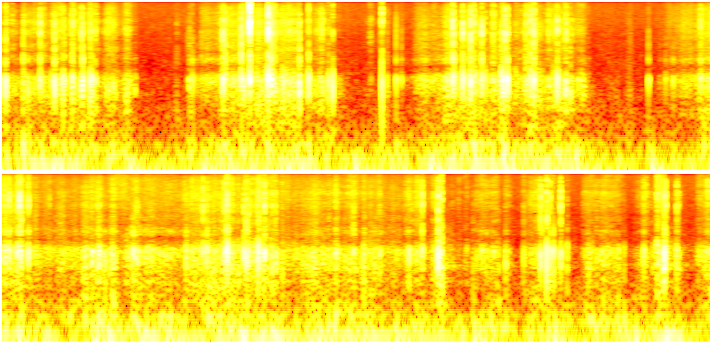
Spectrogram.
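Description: Long dark nails scratch the scale-pattern cardboard cover of a spiral-bound notebook, which is tilted toward the end. Quiet, dry, crunchy scratching strokes repeat in a steady rhythm of short bursts with brief pauses between them. The tone is a papery rasp centered in the mids.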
